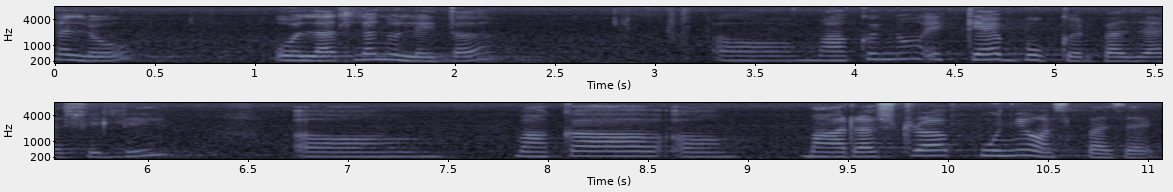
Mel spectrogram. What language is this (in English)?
Konkani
